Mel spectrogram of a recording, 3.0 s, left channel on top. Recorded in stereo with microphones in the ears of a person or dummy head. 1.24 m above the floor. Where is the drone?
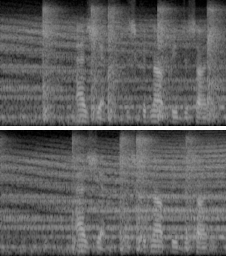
15° right (ahead or behind); by 3.0 s 80° right.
